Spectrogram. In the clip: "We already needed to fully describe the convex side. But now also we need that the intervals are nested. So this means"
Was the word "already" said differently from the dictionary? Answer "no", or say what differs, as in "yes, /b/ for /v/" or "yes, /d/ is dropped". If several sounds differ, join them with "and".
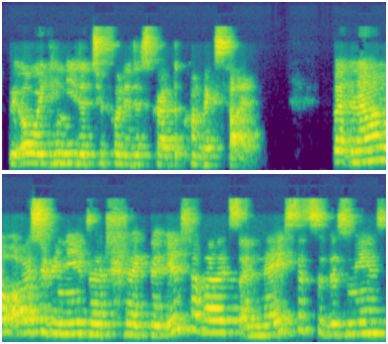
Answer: yes, /w/ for /ɹ/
